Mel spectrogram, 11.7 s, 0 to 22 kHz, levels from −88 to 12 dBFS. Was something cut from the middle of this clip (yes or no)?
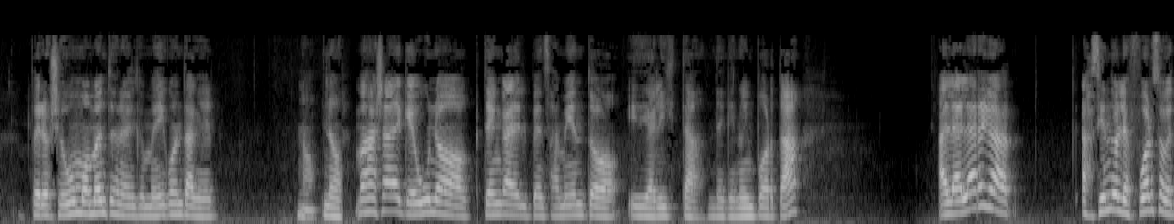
yes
